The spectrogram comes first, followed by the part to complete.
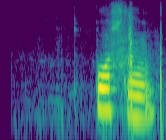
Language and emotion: Russian, neutral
